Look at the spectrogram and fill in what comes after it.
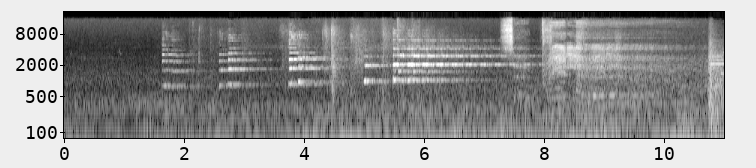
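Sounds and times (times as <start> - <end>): low droning horror music: 0.0 - 11.0
high saxophone notes: 1.6 - 10.3.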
